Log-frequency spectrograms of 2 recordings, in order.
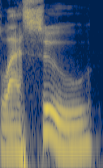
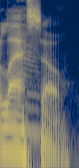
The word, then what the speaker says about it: lasso: on iPad today about whether it's lasso or lasso. And now lasso is the common pronunciation, but lasso is how I was always taught to say it.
